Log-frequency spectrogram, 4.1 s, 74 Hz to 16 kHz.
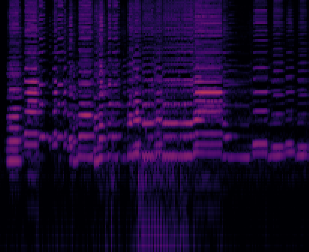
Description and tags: Chromatic Harmonica 1
A chromatic harmonica recorded in mono with my AKG C214 on my stairs.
